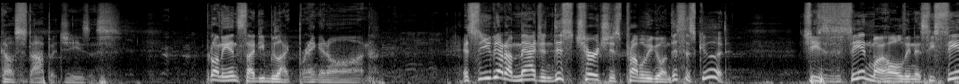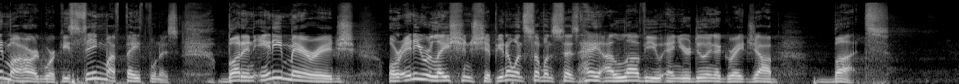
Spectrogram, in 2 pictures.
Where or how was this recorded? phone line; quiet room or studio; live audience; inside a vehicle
live audience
